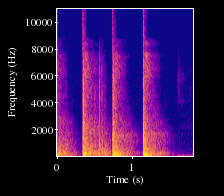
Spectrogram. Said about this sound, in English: The man really needed his friend's help, so he knocked again. And again.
